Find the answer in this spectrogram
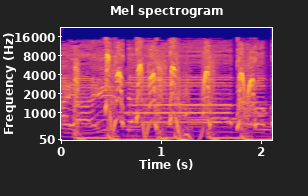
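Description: DJ mix: a reggaeton beat with turntable scratches sweeping up and down in pitch over it, starting about half a second in.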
